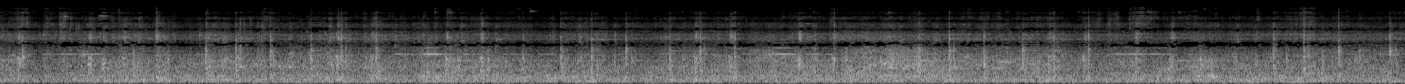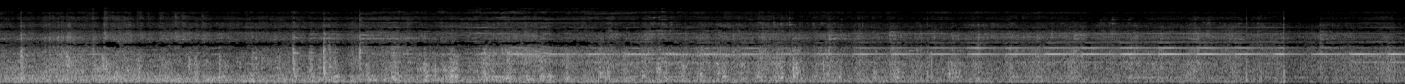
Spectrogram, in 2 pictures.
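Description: Freight cars rolling past at a grade crossing: a steady rumble of steel wheels on rail with the clickety-clack of wheels over the rail joints. A thin, steady high-pitched tone joins in about two-thirds of the way through.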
